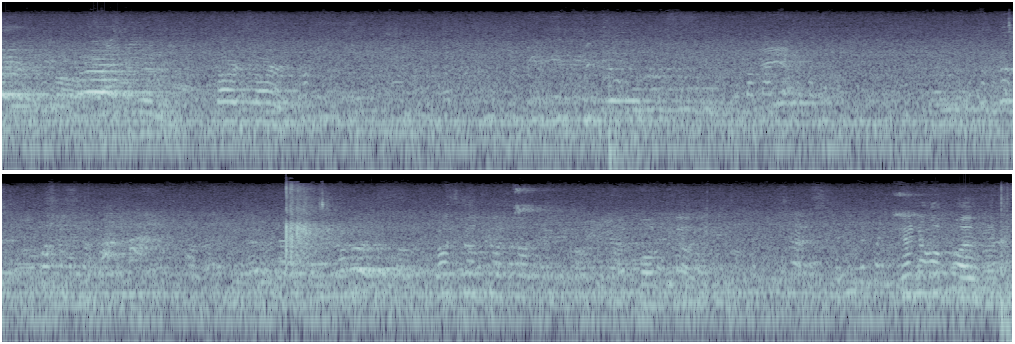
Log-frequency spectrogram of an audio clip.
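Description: Young men call out to each other across a large echoing gym.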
